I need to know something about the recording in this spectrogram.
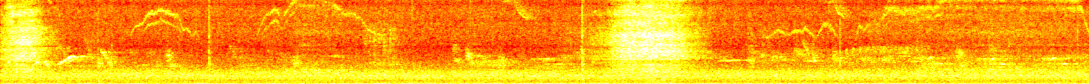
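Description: Outdoor ambience: a steady low rumble, as of distant traffic, with faint bird chirps now and then. A brief breathy hiss comes about six seconds in.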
